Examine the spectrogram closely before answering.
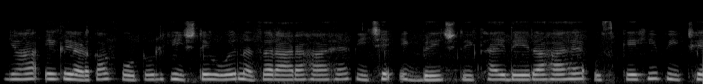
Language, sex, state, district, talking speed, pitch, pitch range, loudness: Hindi, female, Maharashtra, Nagpur, 170 wpm, 230 Hz, 220-240 Hz, -33 LUFS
